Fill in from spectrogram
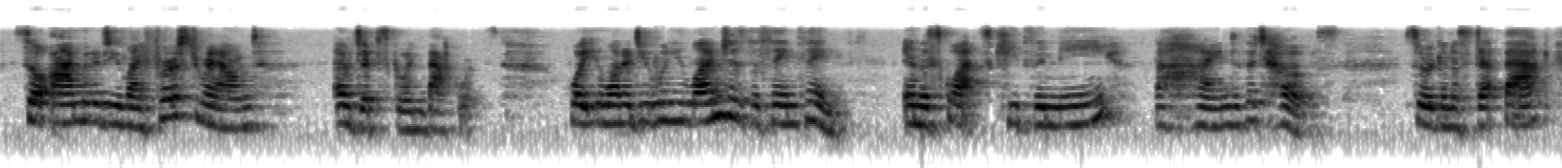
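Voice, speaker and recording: A woman leading instructional workout talk as a fitness coach, chatty and encouraging, with a hoarse voice that is partly lost. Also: mid-range voice, recorded from a distance. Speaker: fitness instructor and program host. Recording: dull, lo-fi sound.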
